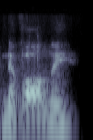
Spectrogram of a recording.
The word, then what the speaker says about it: Navalny: Mine was the documentary Navalny. That's what it is, right? Navalny? – Yeah.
